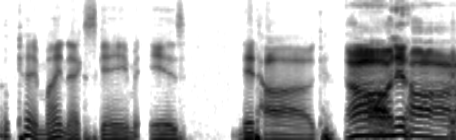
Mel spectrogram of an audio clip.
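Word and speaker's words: Nidhogg: a small thing like the pronunciation of the game I think it's actually nigh hog oh cuz it's like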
